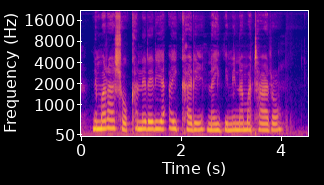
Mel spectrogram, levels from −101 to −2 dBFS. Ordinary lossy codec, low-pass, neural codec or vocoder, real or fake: none; none; none; real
